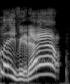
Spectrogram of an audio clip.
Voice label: "what the", London Cabbie; speech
